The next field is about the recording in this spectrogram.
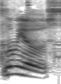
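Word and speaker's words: Lumiose: yeah let's just forget about lumio blablas city lumios that's how you say it yeah luma lumios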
